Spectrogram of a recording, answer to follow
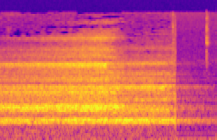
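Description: Trailer sound-design riser playing back: a steady, droning synthetic tone with a noisy edge that grows a little and then fades out about a second and a half in.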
